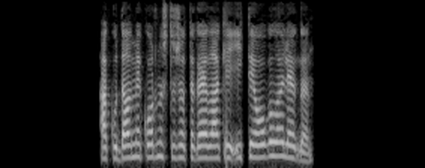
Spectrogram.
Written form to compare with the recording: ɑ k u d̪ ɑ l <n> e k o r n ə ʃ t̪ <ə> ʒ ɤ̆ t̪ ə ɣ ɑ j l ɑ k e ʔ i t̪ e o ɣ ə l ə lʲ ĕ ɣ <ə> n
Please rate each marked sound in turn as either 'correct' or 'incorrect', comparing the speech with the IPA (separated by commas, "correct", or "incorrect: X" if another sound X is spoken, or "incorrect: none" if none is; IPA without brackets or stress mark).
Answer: incorrect: m, correct, correct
